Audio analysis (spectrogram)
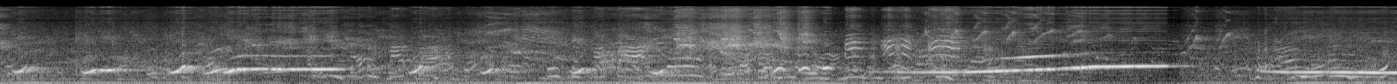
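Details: White-handed gibbons singing at Zoo Schönbrunn in June 2011: long pure whistled notes sliding up and down, some rising in slow sweeps, over loud chatter of children and other visitors.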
